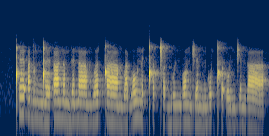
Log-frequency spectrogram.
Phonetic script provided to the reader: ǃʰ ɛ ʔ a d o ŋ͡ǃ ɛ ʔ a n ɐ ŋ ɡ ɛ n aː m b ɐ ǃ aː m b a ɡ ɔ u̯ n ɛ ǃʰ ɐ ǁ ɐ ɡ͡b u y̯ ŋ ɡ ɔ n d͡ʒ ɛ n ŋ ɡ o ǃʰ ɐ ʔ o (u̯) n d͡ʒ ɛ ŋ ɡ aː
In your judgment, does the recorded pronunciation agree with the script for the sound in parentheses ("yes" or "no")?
no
